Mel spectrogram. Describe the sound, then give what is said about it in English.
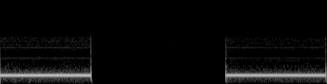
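Two steady electronic ring tones heard through a phone line, each lasting about a second with a short silent pause between, as a call to a home phone number rings on the other end. No one speaks. “I called their home phone number.”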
